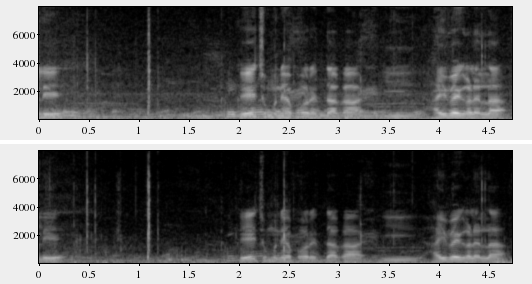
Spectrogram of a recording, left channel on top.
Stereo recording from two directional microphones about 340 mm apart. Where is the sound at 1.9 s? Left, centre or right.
Right.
